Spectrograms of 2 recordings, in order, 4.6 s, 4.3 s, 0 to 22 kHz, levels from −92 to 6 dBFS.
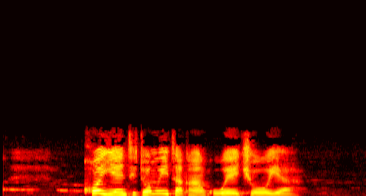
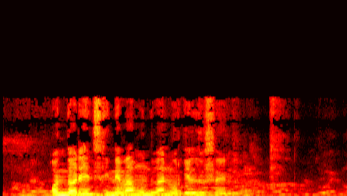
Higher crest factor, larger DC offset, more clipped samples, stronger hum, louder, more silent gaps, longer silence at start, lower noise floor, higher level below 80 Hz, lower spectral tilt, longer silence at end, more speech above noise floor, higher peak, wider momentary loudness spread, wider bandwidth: about the same, 18 dB vs 18 dB; neither; neither; neither; about the same, -18 LUFS vs -17 LUFS; neither; about the same, 0.15 s vs 0.25 s; first, -71 dBFS vs -44 dBFS; second, -66 dBFS vs -58 dBFS; about the same, -4 dB/octave vs -5 dB/octave; first, 0.9 s vs 0.15 s; first, 53 dB vs 26 dB; about the same, -2 dBFS vs 0 dBFS; second, 9 LU vs 23 LU; second, 7.6 kHz vs 11.5 kHz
